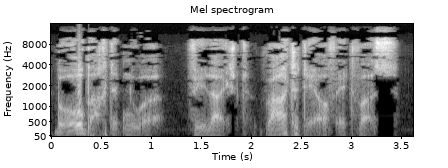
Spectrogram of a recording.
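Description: A man playing a grumpy, sardonic, weary city watchman in an audiobook story, gruff and dry in manner. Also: low-pitched, sing-song, slow pace, fairly bright tone, dry recording, heavily acted. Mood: wry.

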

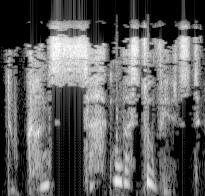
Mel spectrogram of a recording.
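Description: A man's voice: a little slow, natural voice. A man voicing a spirited, self-assured upper-class lady in an audiobook story, with emphatic well-bred speech. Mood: knowing, teasing.

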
